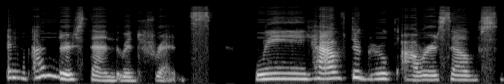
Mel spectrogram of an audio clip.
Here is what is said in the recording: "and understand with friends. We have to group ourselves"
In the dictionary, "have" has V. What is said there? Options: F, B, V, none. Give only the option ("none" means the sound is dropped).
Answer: V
